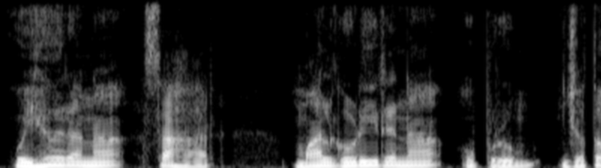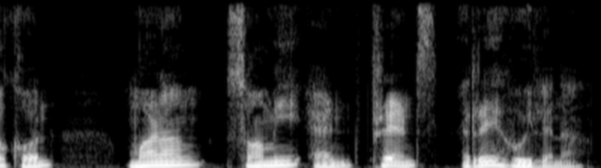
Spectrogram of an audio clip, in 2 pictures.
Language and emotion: Santali, neutral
